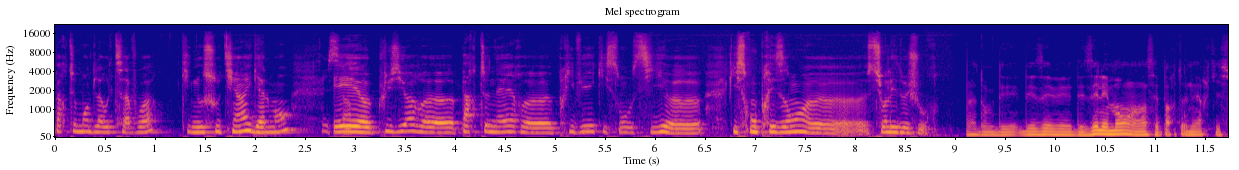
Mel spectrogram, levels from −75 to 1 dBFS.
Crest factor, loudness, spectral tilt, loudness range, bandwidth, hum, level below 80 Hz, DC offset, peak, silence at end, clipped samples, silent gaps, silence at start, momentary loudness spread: 16 dB; -22 LUFS; -6 dB/octave; 2 LU; 17.5 kHz; none; -54 dBFS; 0.2%; -6 dBFS; 0 s; under 0.1%; none; 0 s; 11 LU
